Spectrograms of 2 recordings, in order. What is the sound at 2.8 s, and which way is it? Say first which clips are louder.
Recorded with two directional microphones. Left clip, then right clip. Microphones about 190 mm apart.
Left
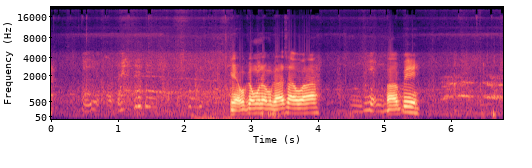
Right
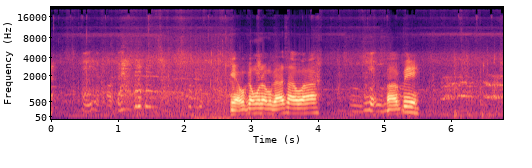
Speech: left 1 dB; 10° left (ahead or behind).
